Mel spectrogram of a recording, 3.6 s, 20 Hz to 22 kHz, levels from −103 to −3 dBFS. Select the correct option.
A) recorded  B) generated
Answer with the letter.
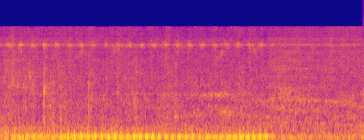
B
